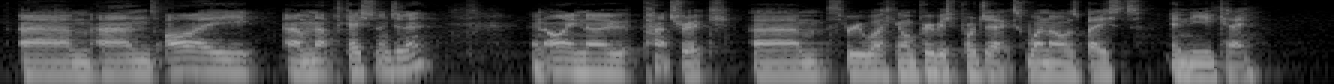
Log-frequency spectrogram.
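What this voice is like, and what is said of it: British accent. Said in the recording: “originally from the UK, hence the accent”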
